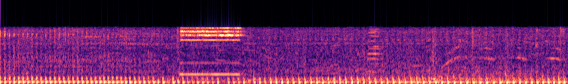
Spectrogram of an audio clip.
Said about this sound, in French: En moto à Kaboul.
